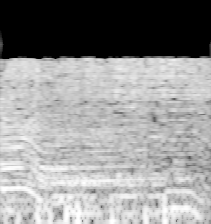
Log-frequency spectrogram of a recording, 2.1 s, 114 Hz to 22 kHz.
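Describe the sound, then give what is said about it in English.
Sports race cars roar past during a sports car race, a loud, continuous engine drone with a steady low rumble and dense grinding texture that holds throughout. “Sebring, the biggest sports car race of them all, March 18th through the 21st.”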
